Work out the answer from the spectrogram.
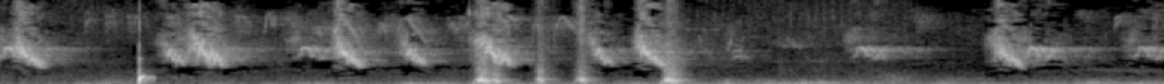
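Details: A flock of house sparrows keeps up a busy chatter of quick, high chirps. Sharp, hollow plops punctuate the middle of the stretch, and there is a low rumbling background.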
